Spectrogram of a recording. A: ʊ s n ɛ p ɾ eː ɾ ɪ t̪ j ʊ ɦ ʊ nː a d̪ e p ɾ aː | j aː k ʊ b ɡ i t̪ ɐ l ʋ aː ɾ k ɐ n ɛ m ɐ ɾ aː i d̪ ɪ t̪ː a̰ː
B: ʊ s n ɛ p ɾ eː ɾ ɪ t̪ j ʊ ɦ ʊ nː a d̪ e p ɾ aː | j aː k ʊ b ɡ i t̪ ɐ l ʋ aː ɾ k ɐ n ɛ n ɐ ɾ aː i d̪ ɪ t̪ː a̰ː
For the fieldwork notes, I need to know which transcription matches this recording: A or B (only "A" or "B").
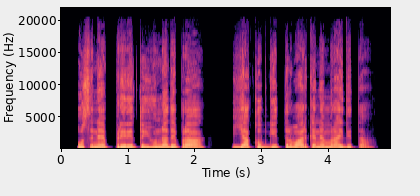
A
